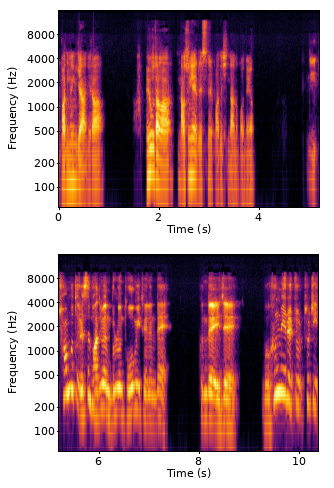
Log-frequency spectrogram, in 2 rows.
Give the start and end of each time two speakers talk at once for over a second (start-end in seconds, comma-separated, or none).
none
